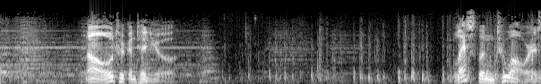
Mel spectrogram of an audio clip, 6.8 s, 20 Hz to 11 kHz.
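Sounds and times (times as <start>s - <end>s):
speech: 1.1s - 2.3s, 5.7s - 6.7s
horse hooves clip-clopping as a rider arrives: 2.2s - 6.7s.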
